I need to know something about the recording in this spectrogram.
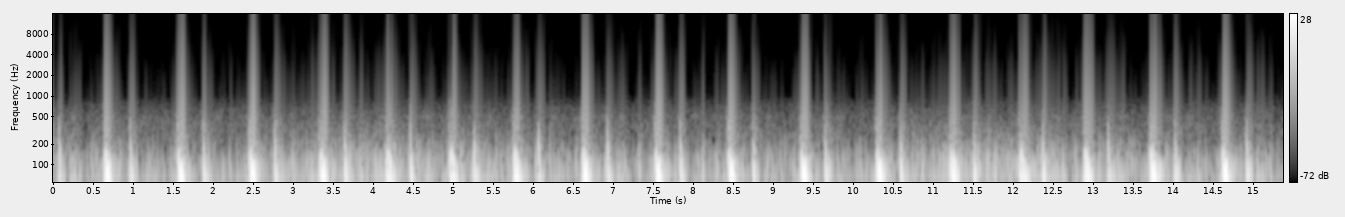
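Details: Stethoscope auscultation of a male's chest: steady, deep, muffled paired lub-dub heartbeat at about 66 beats per minute; normal heart sounds.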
